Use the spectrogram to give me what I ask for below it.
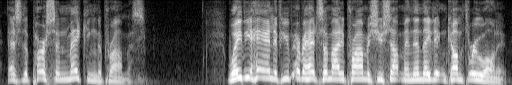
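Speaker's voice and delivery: ordinary talk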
